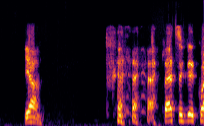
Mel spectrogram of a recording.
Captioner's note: laughs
